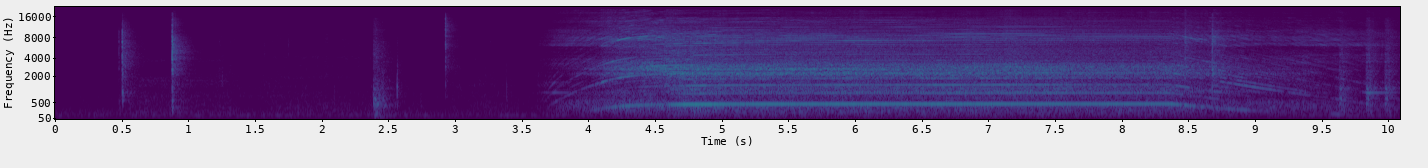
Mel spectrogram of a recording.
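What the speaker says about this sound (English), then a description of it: "This is a vacuum aspirator. So you don't have to like actually use your mouth power to suck things up." A small handheld electric vacuum aspirator for collecting insects starts up after a few faint clicks. It runs as a loud, close, steady high-pitched whine for about five seconds, then winds down and stops.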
